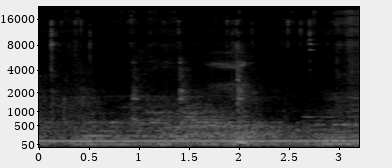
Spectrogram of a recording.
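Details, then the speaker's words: Specialized Expedition bicycle on stand, 8-speed rear, after derailleur adjustment: soft uneven tick roughly 44 per minute under quiet freewheel whir; a small bump, cause unclear, amid ghost shifting and chain skip under load. "But can you hear that little bump?"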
